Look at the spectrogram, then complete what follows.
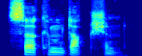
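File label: "circumduction", British English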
